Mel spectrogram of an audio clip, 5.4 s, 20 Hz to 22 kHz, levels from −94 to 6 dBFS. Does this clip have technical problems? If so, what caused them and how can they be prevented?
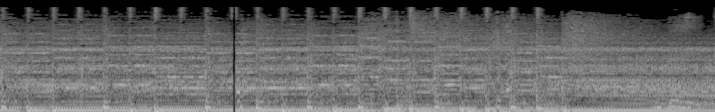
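Yes. Corrupt frames were decoded: bit errors in compressed frames went undetected and the decoder played them, so misread gains and codes put energy at wrong frequencies. The result is brief glitches, peaking around -15 dBFS and heard as a chirp, squeak, blip or burst of noise, at 1.74 to 1.82 s and 3.71 to 3.83 s, each a few frames long. Checking every frame with a checksum and concealing damaged frames instead of decoding them would prevent this.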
